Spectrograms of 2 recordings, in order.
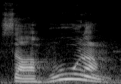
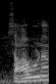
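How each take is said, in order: First: The u vowel is held long. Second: The u vowel is cut short. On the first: The speaker calls it right. "દીર્ઘઉ બોલાવવો જોઈએ" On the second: The speaker calls it wrong. "નહીં"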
